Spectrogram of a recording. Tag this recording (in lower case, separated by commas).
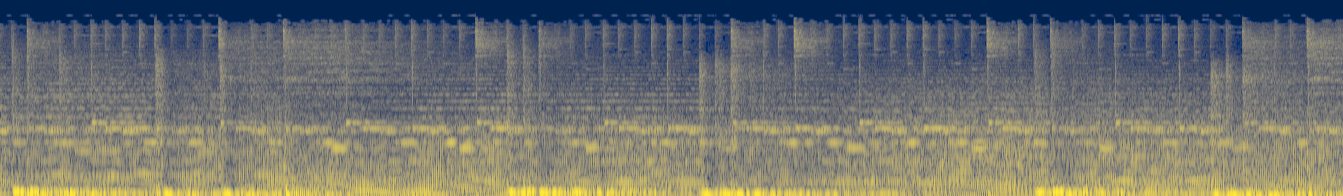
music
